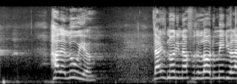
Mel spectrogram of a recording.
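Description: A girl sings loudly into a microphone.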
